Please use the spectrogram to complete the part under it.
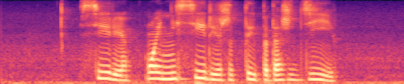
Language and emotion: Russian, neutral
